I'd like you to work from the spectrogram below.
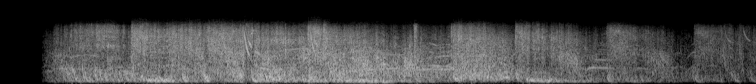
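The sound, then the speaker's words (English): Gunfire from a Western film playing on a television: a dense, loud barrage of shots and booming blasts that runs almost without a break for seven seconds and tails off slightly at the end. “Indians galloped around, and cowboys shot at them.”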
